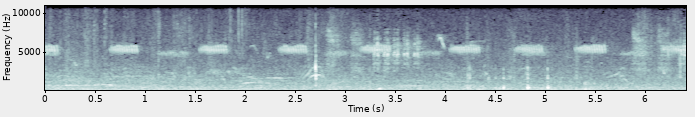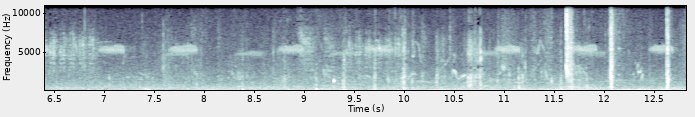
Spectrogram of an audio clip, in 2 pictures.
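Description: An insect chirping steadily in short, high, evenly spaced pulses, about two a second. A few sharp knocks near the end come from wooden sticks being handled over the pit.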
